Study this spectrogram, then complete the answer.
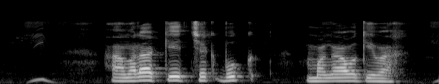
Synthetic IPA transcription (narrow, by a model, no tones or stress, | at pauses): həmɾaket͡ʃʰekbuk | məŋɡaːwokeba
